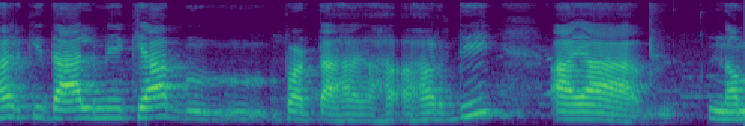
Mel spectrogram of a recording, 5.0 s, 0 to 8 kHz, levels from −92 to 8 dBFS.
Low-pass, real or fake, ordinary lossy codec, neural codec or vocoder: 7.2 kHz; real; none; none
